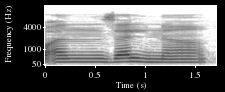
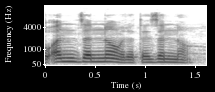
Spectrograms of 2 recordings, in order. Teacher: ज़ल और ना, डायरेक्ट लाम के फ़ौरन बाद ही नून आ रहा है, तो अनज़न्ना हो जाता है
